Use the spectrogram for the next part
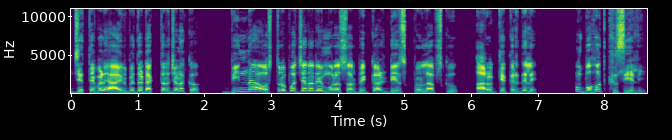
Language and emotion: Odia, happy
